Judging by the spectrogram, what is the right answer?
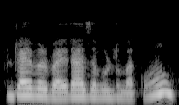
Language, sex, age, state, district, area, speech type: Nepali, female, 30-45, West Bengal, Darjeeling, rural, spontaneous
